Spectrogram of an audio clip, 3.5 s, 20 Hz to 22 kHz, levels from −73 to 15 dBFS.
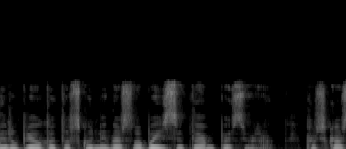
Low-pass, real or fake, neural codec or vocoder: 9.9 kHz; fake; autoencoder, 22.05 kHz, a latent of 192 numbers a frame, VITS, trained on one speaker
